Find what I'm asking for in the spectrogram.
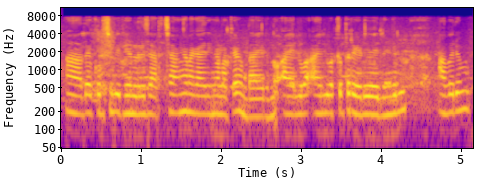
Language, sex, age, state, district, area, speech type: Malayalam, female, 45-60, Kerala, Idukki, rural, spontaneous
